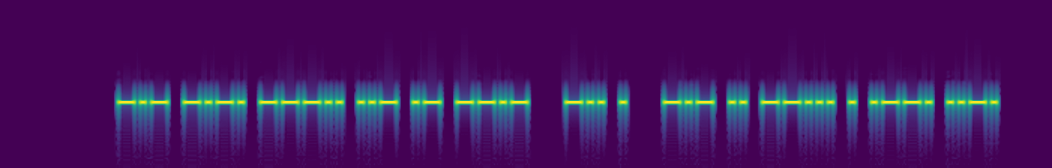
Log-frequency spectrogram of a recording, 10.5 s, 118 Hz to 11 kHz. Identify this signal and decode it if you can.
Morse code, heard as a keyed tone, about 22 wpm, 700 Hz. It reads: KC8UAQ DE KI7EPF
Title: USA Callsign DE Callsign - 6 Characters - 22wpm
